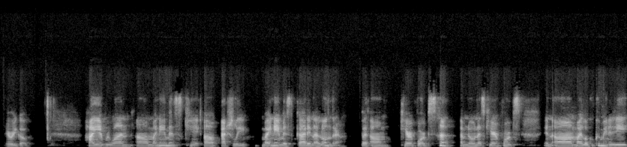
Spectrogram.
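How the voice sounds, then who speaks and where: A woman speaks with a Mexican accent, leaving long, frequent pauses. The background is quiet. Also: medium pitch for a woman, fairly even intonation, fairly quick pace. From Mexico. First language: Spanish. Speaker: brewery owner and nonprofit board member. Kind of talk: video call presentation.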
